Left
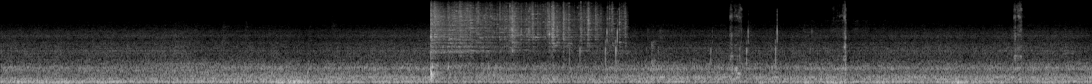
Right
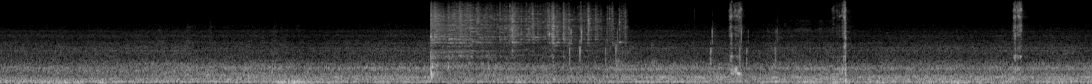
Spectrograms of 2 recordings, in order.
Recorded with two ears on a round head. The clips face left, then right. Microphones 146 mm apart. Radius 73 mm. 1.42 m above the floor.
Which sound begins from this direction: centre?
Breaking glass, at 4.3 s.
